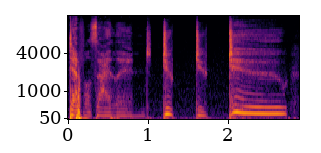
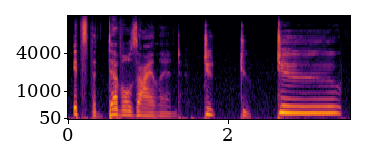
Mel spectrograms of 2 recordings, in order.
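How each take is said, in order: First: Whispered spooky imitation. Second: Deep spooky voice. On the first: Boy alone copying his best friend's spooky line, whispering. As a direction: whisper it eerily like a radio thriller. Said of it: "I whisper, just like Pete". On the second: Best friend joking about the island like radio, deep spooky voice. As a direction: play up the spooky radio sting. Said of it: "Pete would say in a deep, spooky voice". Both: A narrator's reading.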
